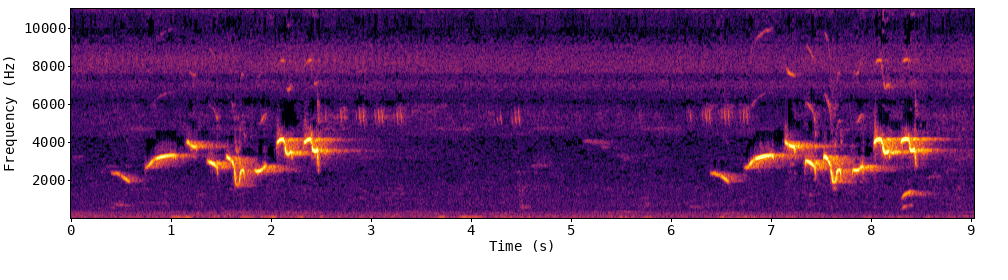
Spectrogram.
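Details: Oriental magpie-robin lure sound: two loud bursts of rapid, twisting whistled and warbled phrases separated by several seconds of near silence, with a faint steady high tone.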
